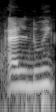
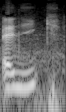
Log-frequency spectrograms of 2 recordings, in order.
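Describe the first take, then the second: First: The L and W sounds are pronounced. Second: The L and W sounds are left out. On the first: The speaker calls it wrong. "j'ai prononcé ça Alnwick tout à l'heure" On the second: The speaker calls it right. "ça se dit juste Annick"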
